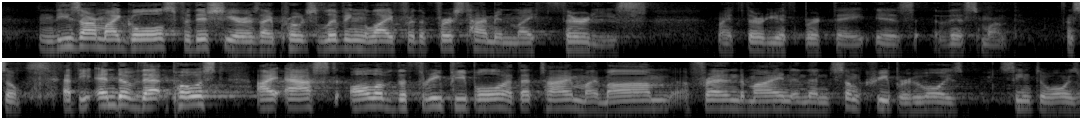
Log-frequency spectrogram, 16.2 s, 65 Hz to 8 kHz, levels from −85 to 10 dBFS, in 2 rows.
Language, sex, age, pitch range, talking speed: English, male, 30-49, 155-250 Hz, 220 wpm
